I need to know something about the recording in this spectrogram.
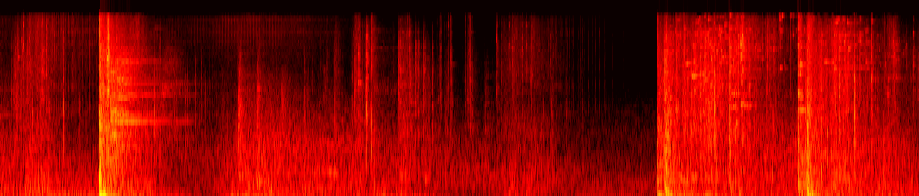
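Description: A rifle fires with a sharp crack.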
